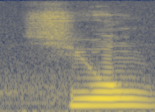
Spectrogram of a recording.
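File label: "xiong1", Chinese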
